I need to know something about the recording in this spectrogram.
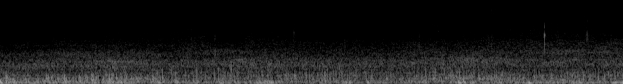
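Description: Steady outdoor background noise: wind on the microphone with a low rumble, and no distinct events.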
